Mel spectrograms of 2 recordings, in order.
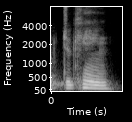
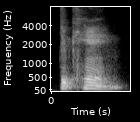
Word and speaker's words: Duquesne: Um, how did you pronounce that school's name again? That played VCU today. Oh, Duquesne. Duquesne.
